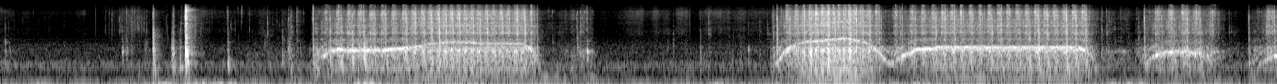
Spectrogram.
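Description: Home sewing machine stitching a seam on a fabric face mask, running in several whirring bursts of a few seconds each that rise and settle in speed, close and clear, with quiet handling clicks between runs.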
